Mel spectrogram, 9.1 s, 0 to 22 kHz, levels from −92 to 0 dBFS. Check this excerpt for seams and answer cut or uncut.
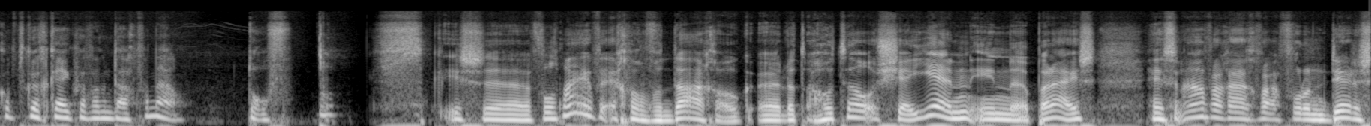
cut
